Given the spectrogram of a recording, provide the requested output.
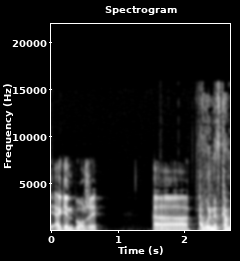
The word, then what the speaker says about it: Hagenbourger: would be great yeah the french pronunciation is actually again bourgeois uh i wouldn't have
